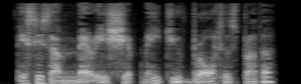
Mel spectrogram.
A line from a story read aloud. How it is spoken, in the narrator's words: whispered Caspian to Edmund with a chuckle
